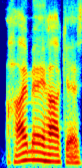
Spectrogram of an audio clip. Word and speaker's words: Jaime Jaquez: Jaime Jaquez. That's my guy. I Jaime forgot that he was going in the dunk Jaquez, that's how you contest. say his name? Yeah. Jaime Jaquez.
